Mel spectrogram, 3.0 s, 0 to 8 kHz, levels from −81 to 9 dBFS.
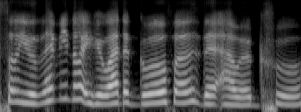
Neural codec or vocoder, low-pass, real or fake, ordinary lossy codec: codec, 16 kHz, about 1 kbps, DyCAST, with the encoder's durations; none; fake; none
